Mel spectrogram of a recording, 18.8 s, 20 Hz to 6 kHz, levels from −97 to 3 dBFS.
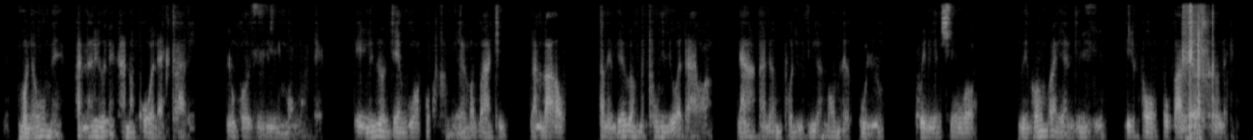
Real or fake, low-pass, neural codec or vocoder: fake; 5.4 kHz; codec, 16 kHz in and 24 kHz out, 0.6 kbps, FireRedTTS-2 codec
